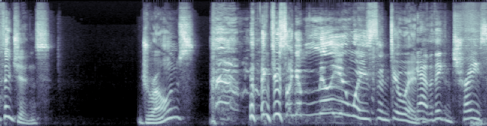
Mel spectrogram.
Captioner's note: laugh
